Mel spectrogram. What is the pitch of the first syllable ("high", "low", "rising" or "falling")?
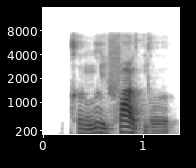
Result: rising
